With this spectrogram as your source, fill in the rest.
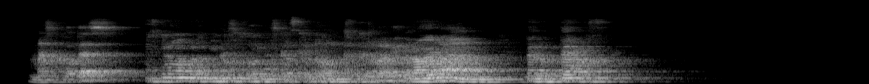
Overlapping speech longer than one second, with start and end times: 2.1-4.0

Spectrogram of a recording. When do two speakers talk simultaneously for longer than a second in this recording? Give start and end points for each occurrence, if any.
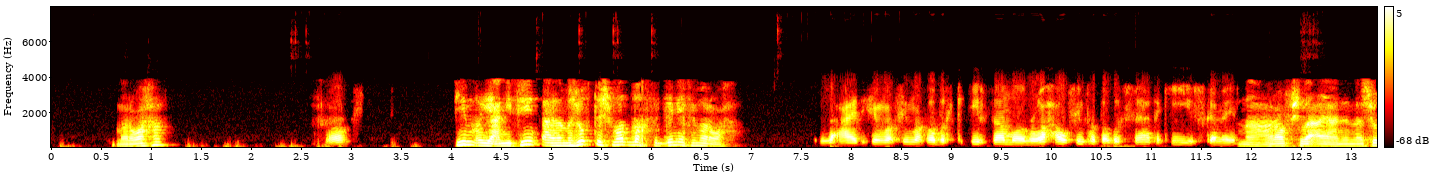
none

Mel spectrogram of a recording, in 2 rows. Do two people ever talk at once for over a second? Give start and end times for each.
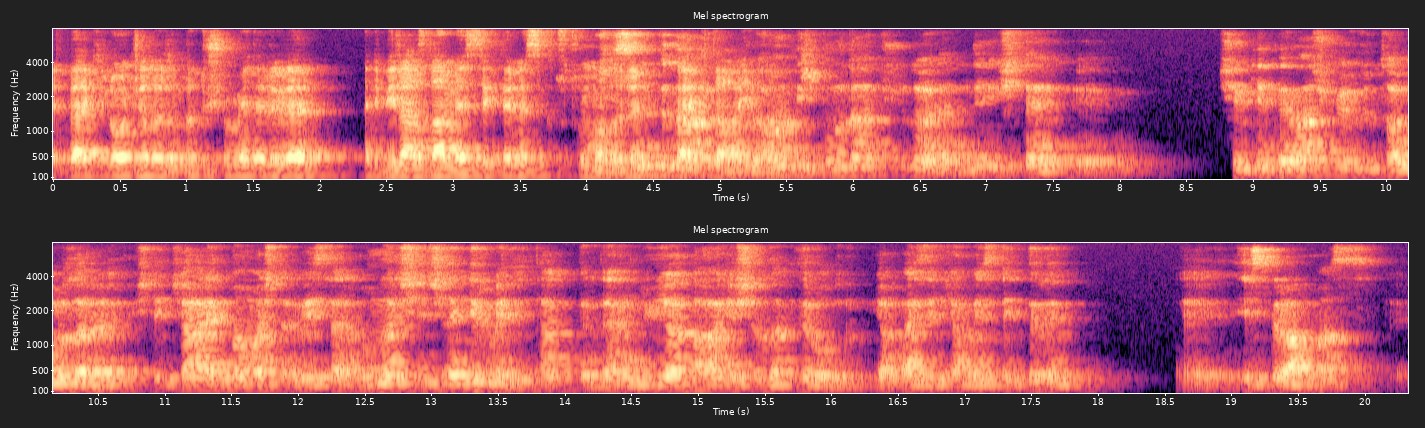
3.9-5.7

